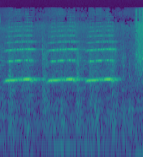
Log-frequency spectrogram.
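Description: Three loud locomotive whistle blasts in quick succession, sounded as a stop signal in the dark, each a steady high-pitched tone lasting about half a second, with rumbling train noise underneath.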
